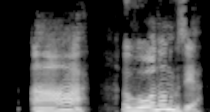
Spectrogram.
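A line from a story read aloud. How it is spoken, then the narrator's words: Booming. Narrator (Russian): прогремел Нимрод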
